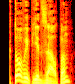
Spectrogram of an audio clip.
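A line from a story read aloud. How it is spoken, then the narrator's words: Sudden laughing. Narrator (Russian): вдруг рассмеялась Нета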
